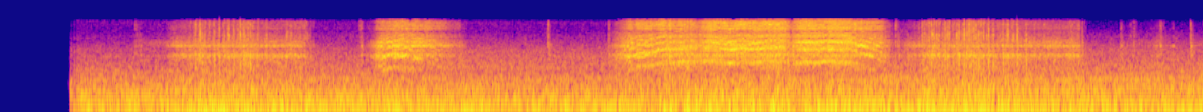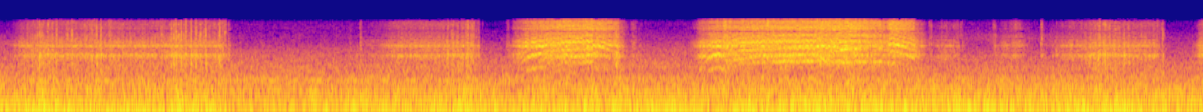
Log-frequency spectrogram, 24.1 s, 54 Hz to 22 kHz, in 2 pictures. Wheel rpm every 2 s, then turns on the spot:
0, 30, 30, 140, 110, 30, 40, 20, 70, 80, 90, 30.
2-4 10-14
